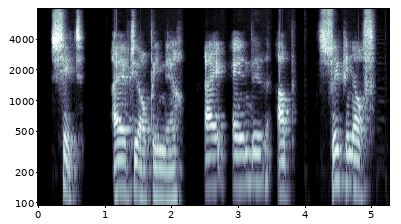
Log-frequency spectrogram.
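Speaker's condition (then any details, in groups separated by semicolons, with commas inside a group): Mild cerebral palsy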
